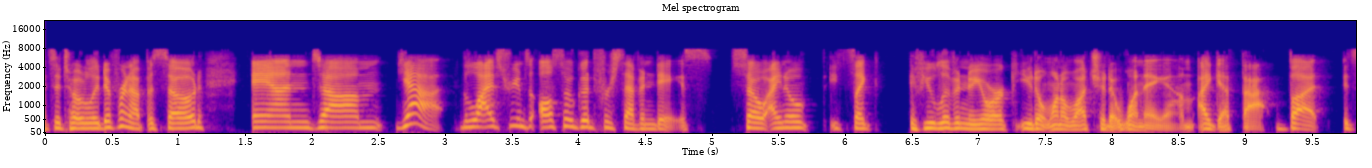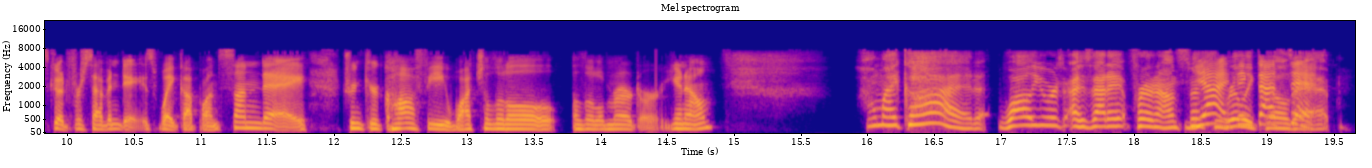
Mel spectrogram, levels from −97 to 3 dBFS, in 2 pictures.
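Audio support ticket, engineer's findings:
Unconcealed Bluetooth headset packet loss at 14.41 s, between "a little a little" and "you know". Sharp 7.5 ms gap with abrupt edges. This fits one dropped voice frame on the link between headset and phone. It was replaced by silence or an idle pattern with no concealment. The mSBC wideband path carries the speech up to 8 kHz, with light graininess on loud sounds.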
